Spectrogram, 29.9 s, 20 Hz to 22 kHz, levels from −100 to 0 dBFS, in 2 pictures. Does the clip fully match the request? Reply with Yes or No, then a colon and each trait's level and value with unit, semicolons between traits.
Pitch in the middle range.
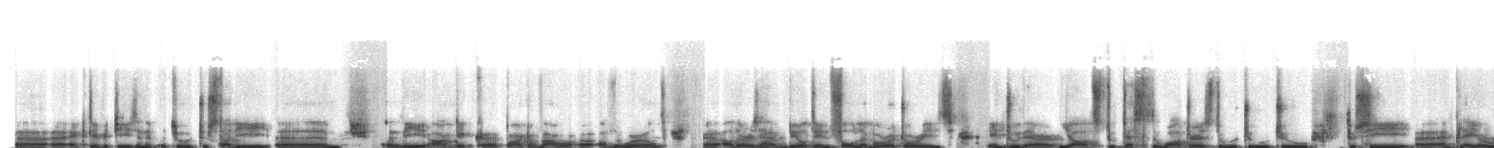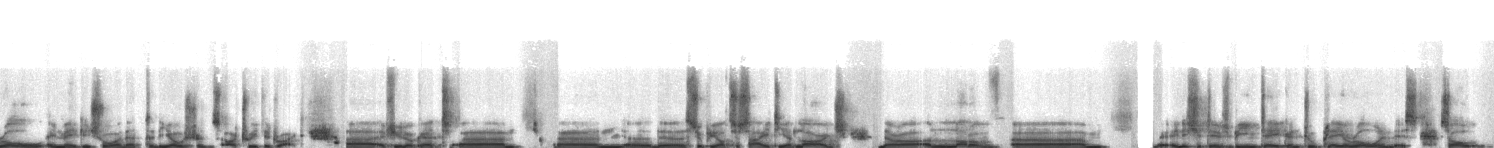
No: low, 115 Hz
